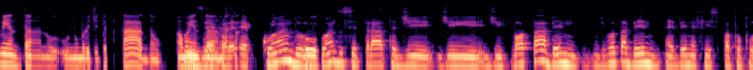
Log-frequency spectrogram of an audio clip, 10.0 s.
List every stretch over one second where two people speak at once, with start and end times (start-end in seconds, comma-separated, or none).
2.4-4.3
